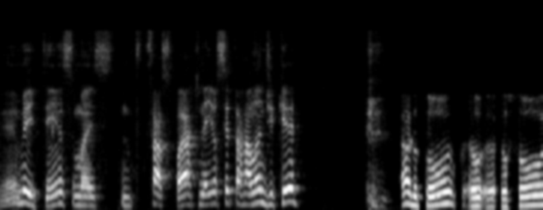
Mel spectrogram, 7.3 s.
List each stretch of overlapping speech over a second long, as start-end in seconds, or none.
none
